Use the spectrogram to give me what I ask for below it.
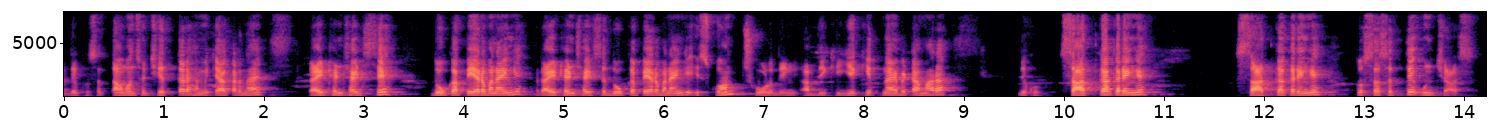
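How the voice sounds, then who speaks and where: Fatherly man teaching quick maths. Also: on the high side, a little mellow. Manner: repetitive, keeps checking with "okay", calls viewers "son"; fatherly, encouraging coaching tone. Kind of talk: explaining mental arithmetic to students.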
